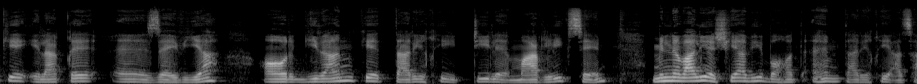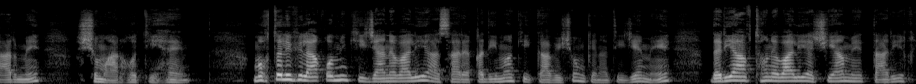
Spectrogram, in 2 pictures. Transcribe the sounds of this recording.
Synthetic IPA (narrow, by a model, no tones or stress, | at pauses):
keʔɪlaːqe | zɛɦʋijaɔːɾɡɪɾaːnket̪aːɾiːxiʈiːlemaːɾliːɡsemɪlneʋaːliɐʃijabʱibɐɦʊt̪ɛɦɛmt̪aːɾiːxiaːsaːɾmẽʃʊma̰ːɾɦoːt̪iɦɛ̃ː | mʊxt̪əlɪfɪlaːqõmẽkid͡ʒaːneʋaːliaːsaːɾeqɐd̪iːmakikaːʋɪʃõkenɐt̪iːd͡ʒemẽd̪ɐɾjaːft̪ɦoːneʋaːliɐʃijamẽt̪aːɾiːx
